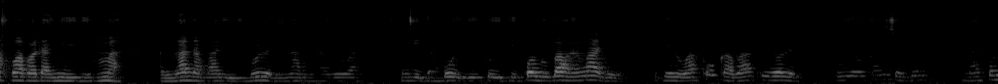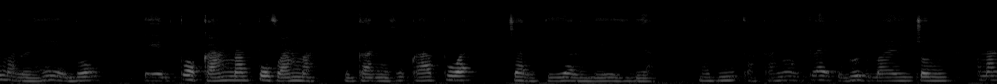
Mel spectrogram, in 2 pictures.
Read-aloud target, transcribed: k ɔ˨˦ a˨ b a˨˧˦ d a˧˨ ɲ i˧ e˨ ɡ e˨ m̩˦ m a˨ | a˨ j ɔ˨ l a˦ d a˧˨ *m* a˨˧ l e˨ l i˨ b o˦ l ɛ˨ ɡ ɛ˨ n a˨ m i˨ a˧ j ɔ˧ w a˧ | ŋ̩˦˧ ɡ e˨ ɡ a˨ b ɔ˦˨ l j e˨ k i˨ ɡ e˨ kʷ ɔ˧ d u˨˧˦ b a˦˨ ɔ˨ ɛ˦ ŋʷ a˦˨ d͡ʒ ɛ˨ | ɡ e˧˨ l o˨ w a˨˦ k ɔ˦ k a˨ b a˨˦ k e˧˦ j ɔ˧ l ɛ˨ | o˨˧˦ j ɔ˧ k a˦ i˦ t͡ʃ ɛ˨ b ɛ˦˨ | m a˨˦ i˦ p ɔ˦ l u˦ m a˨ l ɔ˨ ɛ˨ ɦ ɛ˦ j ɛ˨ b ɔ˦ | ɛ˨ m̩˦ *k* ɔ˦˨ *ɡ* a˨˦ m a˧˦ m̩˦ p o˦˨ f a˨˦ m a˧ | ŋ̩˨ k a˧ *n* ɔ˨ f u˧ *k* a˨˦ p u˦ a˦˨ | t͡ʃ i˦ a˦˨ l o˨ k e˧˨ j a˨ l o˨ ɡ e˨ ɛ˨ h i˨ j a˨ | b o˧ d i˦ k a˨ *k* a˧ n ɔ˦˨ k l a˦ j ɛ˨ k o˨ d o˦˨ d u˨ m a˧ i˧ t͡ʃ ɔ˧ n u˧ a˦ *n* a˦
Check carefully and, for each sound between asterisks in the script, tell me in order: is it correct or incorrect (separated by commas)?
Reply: correct, incorrect, incorrect, correct, correct, correct, incorrect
